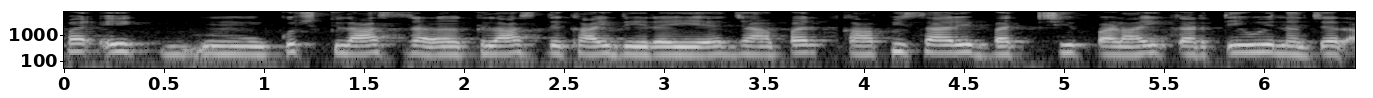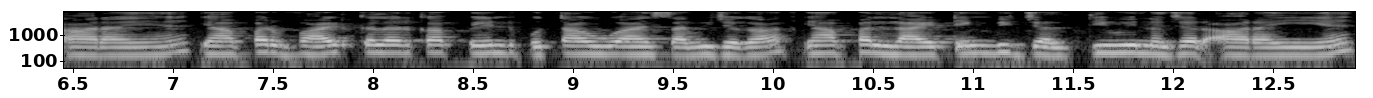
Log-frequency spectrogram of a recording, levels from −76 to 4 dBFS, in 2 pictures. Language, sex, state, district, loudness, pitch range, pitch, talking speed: Hindi, female, Bihar, Gopalganj, -21 LUFS, 185-210 Hz, 195 Hz, 190 wpm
